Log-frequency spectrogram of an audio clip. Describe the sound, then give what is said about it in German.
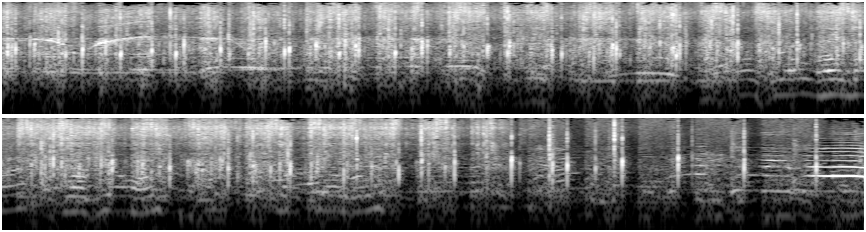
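An audience at a street climate protest applauds steadily, a dense rush of overlapping claps with scattered cheers and voices, sustained loud for several seconds and swelling again at the end. “Applaus voor jezelf.”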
